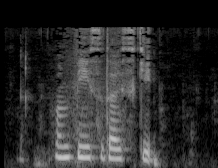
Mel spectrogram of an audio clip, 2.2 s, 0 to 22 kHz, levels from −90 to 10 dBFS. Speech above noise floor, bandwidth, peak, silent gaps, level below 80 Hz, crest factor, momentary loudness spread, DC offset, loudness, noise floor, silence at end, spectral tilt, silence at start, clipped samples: 39 dB; 11.5 kHz; -8 dBFS; none; -58 dBFS; 18 dB; 21 LU; under 0.1%; -22 LUFS; -60 dBFS; 0.6 s; -3.5 dB/octave; 0.2 s; under 0.1%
